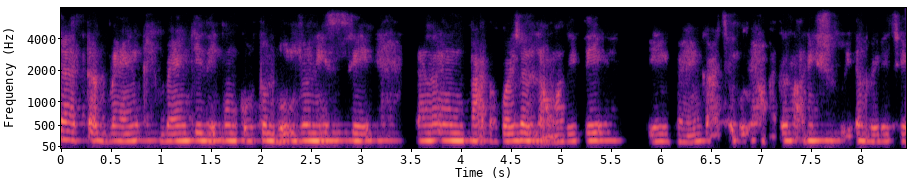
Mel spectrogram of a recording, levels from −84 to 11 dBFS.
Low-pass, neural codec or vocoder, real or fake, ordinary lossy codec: 7.2 kHz; codec, 16 kHz, 4.8 kbps, FACodec; fake; Opus, 16 kbps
